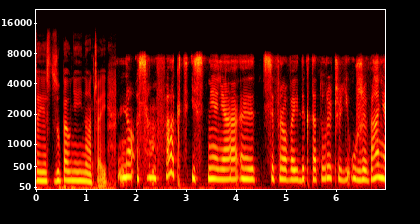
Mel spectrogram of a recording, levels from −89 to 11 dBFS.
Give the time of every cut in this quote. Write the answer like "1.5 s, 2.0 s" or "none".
1.6 s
